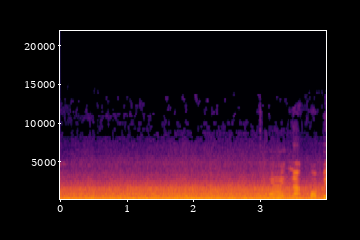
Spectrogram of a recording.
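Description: Car cabin noise while driving: a steady low drone of engine and tyres on the road. A voice speaks briefly near the end.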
